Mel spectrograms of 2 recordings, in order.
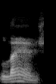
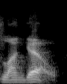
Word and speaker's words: Lange: My last name is pronounced Lange, like the word. Oh, Bang. Lang. Oh, Lang. Okay, sorry. My apologies, my friend. My last name is pronounced Lang, like the word bang.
